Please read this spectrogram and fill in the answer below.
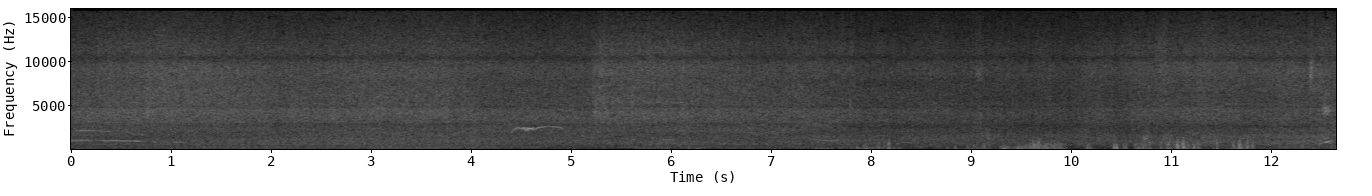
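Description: Atlantic surf breaking and washing up a sandy beach, a steady rush. About seven and a half seconds in, wind starts buffeting the microphone in loud low gusts.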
